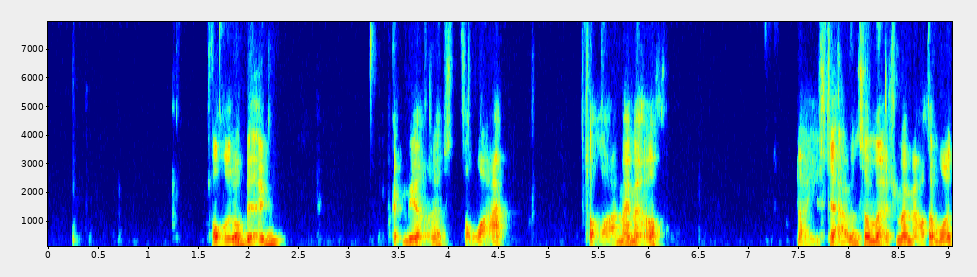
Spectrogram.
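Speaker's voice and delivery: talking with mouth full of food. Eating a frozen banana while talking: talking with mouth full. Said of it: "talk while I got it in my mouth".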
